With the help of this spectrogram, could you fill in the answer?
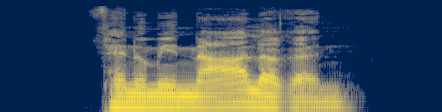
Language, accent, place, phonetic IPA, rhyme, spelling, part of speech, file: German, Germany, Berlin, [fɛnomeˈnaːləʁən], -aːləʁən, phänomenaleren, adjective, De-phänomenaleren.ogg
- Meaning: inflection of phänomenal: 1. strong genitive masculine/neuter singular comparative degree 2. weak/mixed genitive/dative all-gender singular comparative degree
